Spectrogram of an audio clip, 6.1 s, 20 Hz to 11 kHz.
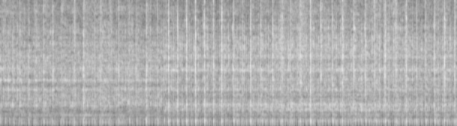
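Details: McCulloch Eager Beaver 2.0 cu in two-stroke chainsaw after carburetor clean (was a no-start), no purge bulb, air filter fitted: steady rapid firing with blubbery uneven edge; suspected the filter richened it, low-speed jet needs leaning.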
